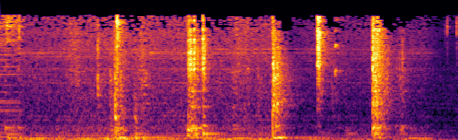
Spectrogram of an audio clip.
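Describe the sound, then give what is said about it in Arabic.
A kitchen cupboard door being handled, with several sharp knocks and thuds spaced about a second apart over a low rumbling background, plus faint creaks between them. Nobody speaks. “كأنه صوت دولاب حق مطبخ انثبتها؟”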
